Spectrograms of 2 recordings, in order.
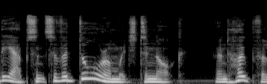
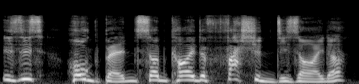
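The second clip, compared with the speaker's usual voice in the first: loud, higher, incredulous creature voice; roaring door; 5 semitones higher, 6 dB louder than usual. A narrator's reading. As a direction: demand it loudly as an affronted door. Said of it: "the voice roared".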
